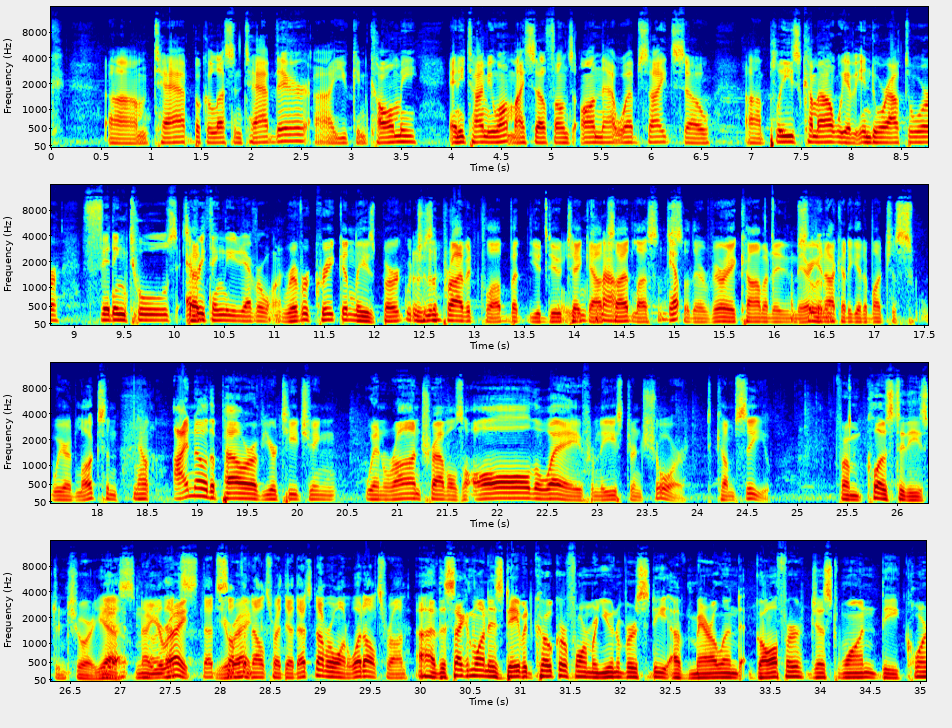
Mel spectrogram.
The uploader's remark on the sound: Taped live at GolfDom Golf in Tyson's Corner, VA.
